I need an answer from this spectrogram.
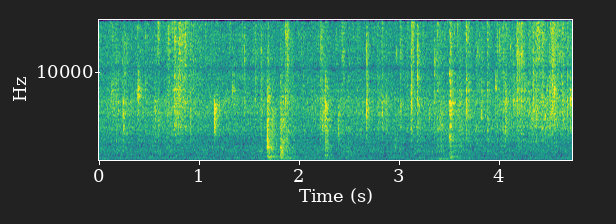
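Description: Faint steady sizzle of meatballs frying in a pan, with a few light clicks and taps as they are moved into the pot of tomato sauce.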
